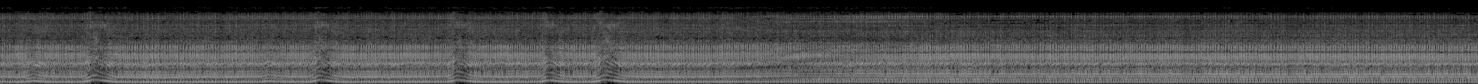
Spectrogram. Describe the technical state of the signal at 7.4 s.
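At 7.4 s the signal is intact, with no dropout, distortion, glitch or other audible fault.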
